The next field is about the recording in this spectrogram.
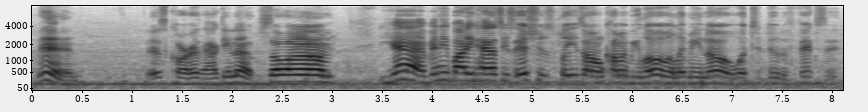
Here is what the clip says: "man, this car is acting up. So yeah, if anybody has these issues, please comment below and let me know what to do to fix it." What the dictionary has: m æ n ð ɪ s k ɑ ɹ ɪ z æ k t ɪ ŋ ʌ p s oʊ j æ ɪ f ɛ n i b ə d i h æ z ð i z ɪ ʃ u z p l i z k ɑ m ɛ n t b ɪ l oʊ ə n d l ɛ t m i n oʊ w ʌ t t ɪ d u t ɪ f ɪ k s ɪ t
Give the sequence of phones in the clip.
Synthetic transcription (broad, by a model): m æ n ð ɪ s k ɑ ɹ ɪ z æ k t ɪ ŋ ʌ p s oʊ j æ ɪ f ɛ n i b ə d i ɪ z ð i z ɪ ʃ u z p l i z k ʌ m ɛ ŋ b ɪ l oʊ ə n l ɛ t m i n oʊ w ʌ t t ɪ d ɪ t ɪ f ɪ k s ɪ t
